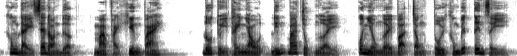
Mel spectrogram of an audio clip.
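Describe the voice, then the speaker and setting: A man narrating a short story as an audiobook in a measured storytelling manner. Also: lowish voice, dark tone.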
